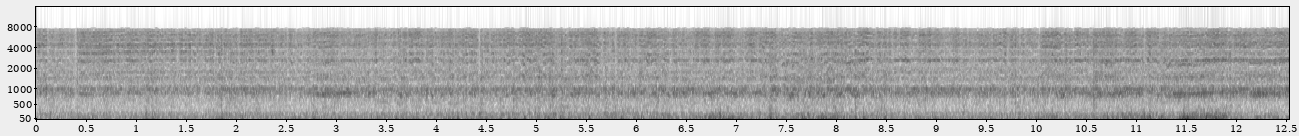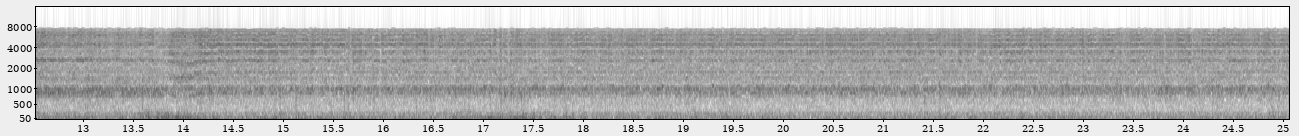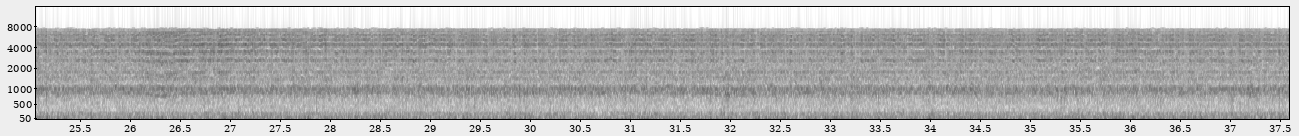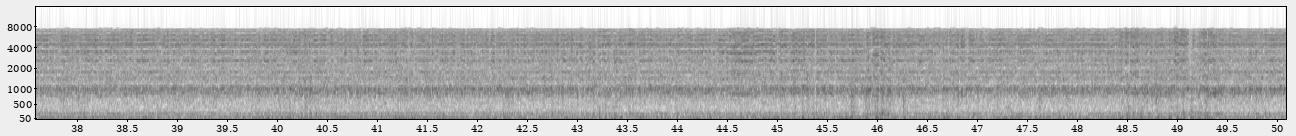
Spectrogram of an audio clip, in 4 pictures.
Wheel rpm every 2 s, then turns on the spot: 230, 230, 230, 220, 230, 230, 230, 230, 230, 240, 230, 230, 230, 230, 230, 230, 240, 230, 240, 230, 230, 230, 230, 230, 230.
none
